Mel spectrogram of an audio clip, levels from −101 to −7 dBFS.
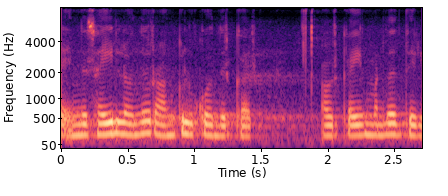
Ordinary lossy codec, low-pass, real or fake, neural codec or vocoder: none; none; real; none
